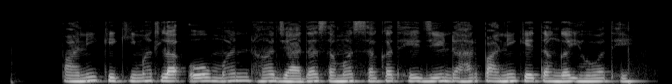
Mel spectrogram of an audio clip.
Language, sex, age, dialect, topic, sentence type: Chhattisgarhi, male, 18-24, Western/Budati/Khatahi, agriculture, statement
